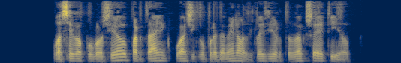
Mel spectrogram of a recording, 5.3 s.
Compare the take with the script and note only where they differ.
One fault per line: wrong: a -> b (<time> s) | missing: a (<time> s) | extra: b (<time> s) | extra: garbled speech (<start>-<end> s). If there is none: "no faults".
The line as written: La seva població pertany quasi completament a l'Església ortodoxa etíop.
no faults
